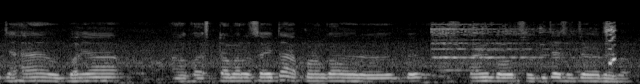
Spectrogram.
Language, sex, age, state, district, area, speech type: Odia, male, 18-30, Odisha, Jagatsinghpur, rural, spontaneous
